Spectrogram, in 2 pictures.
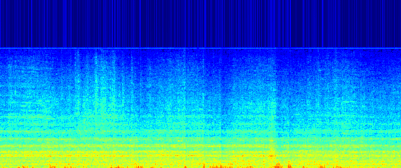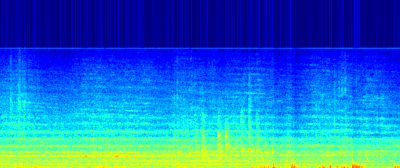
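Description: Freight train wagons rolling past at speed: wheels clacking and knocking over the rail joints with a steady rumble, and a thin high whine from the wheels on the rails. The sound starts to fade near the end as the last wagon goes by.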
